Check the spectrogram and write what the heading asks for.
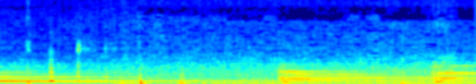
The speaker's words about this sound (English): but there was like this clock tower or something, some bell going off in the background, and you couldn't hear anything he was saying.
